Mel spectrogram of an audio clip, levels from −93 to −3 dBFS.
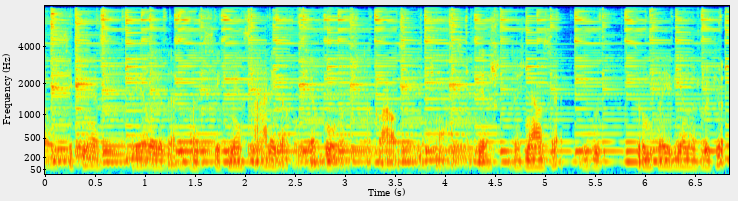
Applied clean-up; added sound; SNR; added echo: none; Acoustic guitar; -2 dB; none.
